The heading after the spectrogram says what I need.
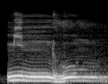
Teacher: nun sukun bertemu ha idhar halqi, nun sukun dibaca jelas tanpa mendengung.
